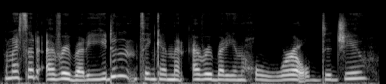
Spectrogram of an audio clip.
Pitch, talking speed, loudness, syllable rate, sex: 240 Hz, 250 wpm, -17 LUFS, 7.1 syllables/s, female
